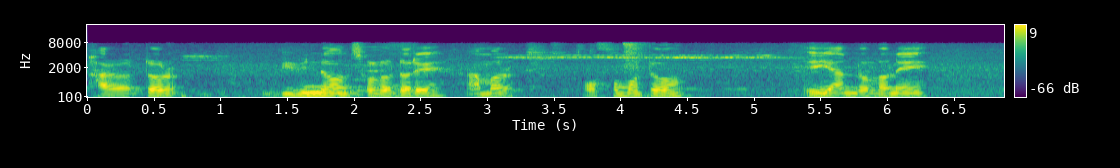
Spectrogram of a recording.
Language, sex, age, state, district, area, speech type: Assamese, male, 60+, Assam, Goalpara, urban, spontaneous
